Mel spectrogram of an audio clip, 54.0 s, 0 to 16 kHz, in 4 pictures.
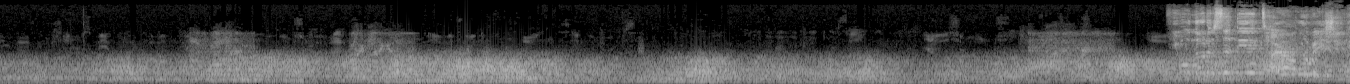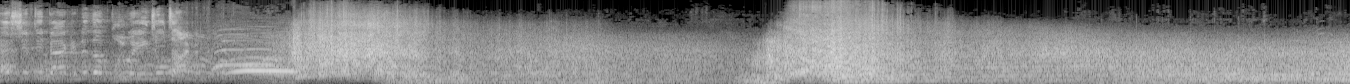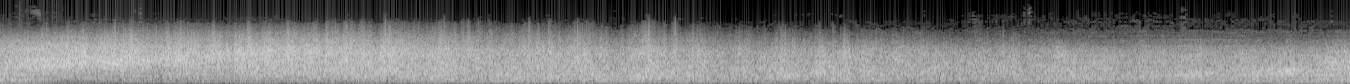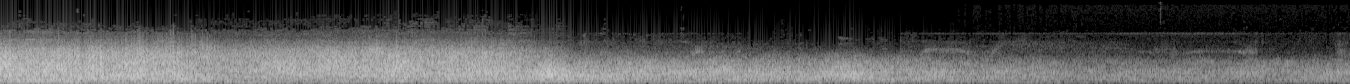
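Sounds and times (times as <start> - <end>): jet engine roar: 0.0 - 54.0
jet passing low and fast: 0.0 - 54.0.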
